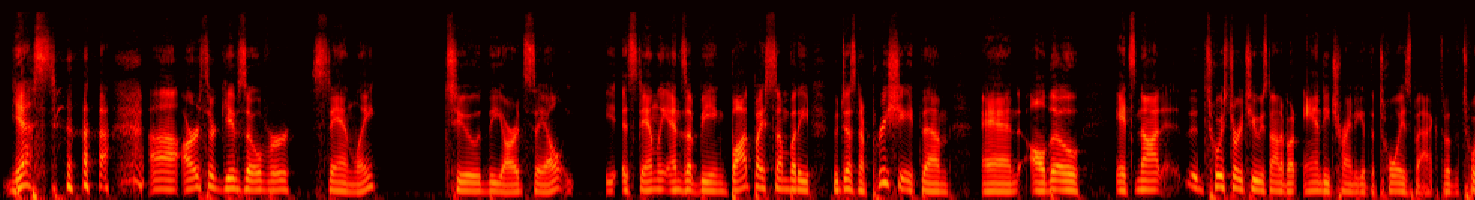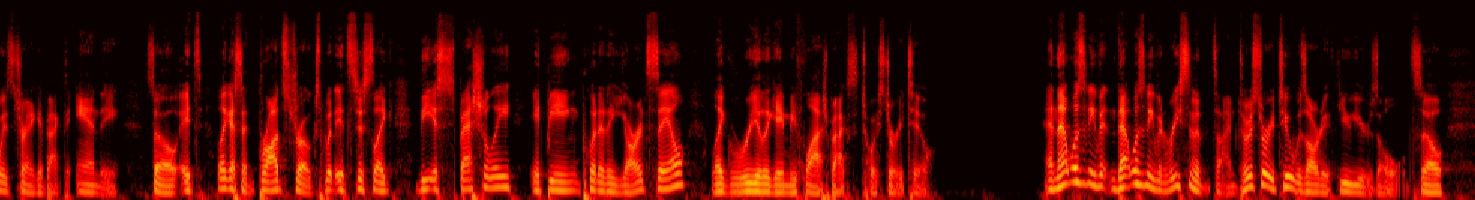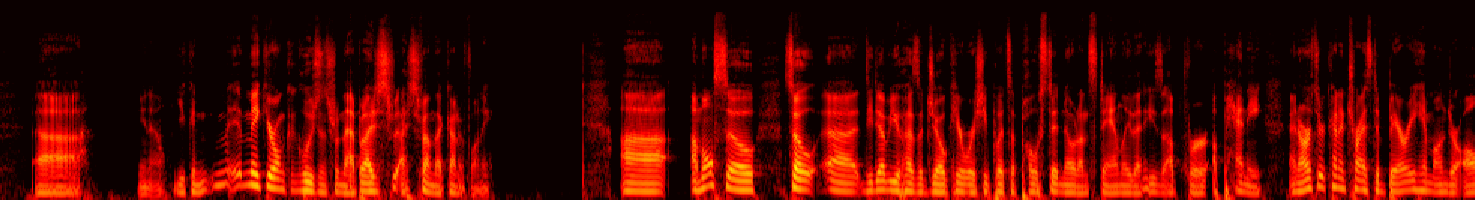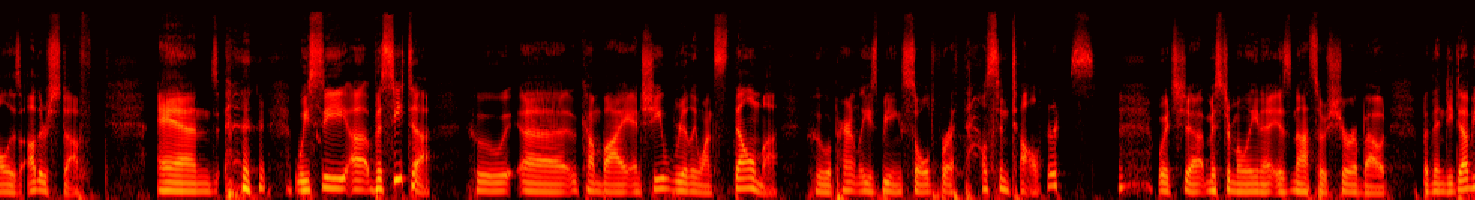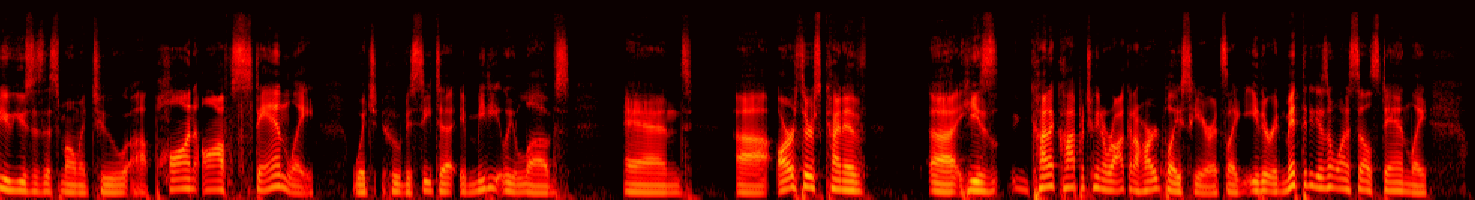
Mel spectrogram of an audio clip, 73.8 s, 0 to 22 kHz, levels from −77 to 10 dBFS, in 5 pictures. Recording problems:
none

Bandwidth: 17.5 kHz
